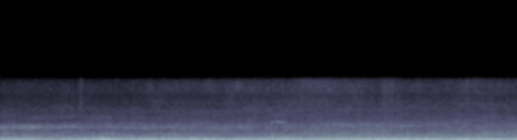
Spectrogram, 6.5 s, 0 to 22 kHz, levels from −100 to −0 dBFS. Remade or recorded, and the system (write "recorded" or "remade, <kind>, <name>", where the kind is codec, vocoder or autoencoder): remade, codec, SNAC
